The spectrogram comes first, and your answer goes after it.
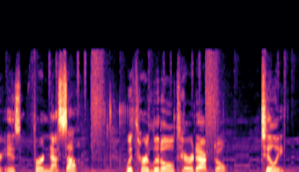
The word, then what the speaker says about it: pterodactyl: fernessa with her little pterodactyl tilly spelt the way you spell a pterodactyl with the silent p i don't like the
